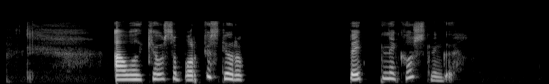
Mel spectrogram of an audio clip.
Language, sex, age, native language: Icelandic, female, 20-29, Icelandic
